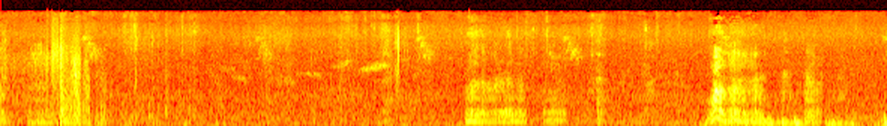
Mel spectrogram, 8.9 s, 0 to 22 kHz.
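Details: Candy, an excited 11-week-old female Standard Schnauzer puppy who hates the bird feeder, gives rough, short growling bursts outdoors: one brief burst near the start, a longer rumbling stretch midway, and a louder harsh outburst near the end, with quiet background between.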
